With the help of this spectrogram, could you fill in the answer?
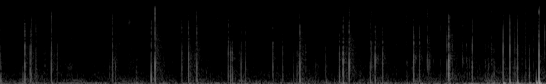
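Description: A foam popsicle squishy toy with a beaded sprinkle surface is held in both hands and scratched and squeezed up close with long nails and fingertips. It makes a dense run of quiet, dry crackling and crinkling scratches with short bright snaps. Underneath is a soft, low, muffled rumble.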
